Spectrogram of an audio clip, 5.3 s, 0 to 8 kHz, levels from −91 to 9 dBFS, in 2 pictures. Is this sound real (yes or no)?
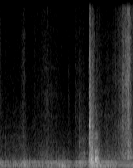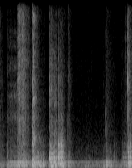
yes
